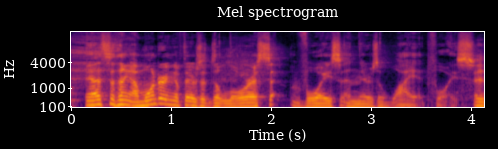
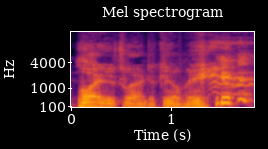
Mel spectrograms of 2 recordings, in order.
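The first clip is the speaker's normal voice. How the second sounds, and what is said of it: Gruff, flat Southern twang character voice. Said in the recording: “There's her Wyatt voice ... her Wyatt voice is like more straight ... there's still a twang, accent? ... her Wyatt voice is more, you know... Gruff? ... Shit kicker”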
